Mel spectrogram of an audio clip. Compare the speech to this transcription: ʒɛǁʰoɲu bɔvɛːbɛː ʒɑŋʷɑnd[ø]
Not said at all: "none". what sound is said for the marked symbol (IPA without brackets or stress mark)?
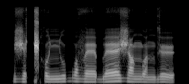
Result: ø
